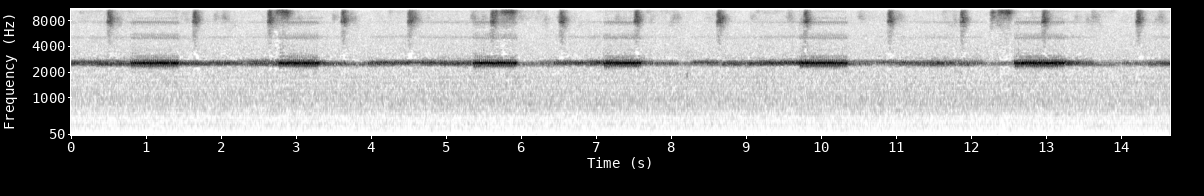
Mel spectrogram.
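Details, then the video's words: Crickets chirping in grass on a warm summer night in Bulgaria, recorded in surround sound: a steady high trill runs throughout, with brighter pulsed bursts of louder chirps recurring about every one to two seconds. "Cricket Sounds - Crickets Chirping at Night"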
